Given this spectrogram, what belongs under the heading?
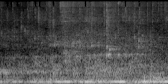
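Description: Boiled water from a kettle pours steadily into a cooking pot on a stove with rice, a continuous close splashing stream with a low gurgle.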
